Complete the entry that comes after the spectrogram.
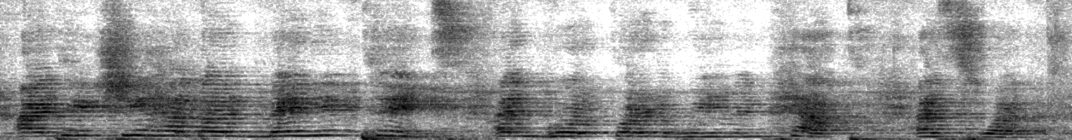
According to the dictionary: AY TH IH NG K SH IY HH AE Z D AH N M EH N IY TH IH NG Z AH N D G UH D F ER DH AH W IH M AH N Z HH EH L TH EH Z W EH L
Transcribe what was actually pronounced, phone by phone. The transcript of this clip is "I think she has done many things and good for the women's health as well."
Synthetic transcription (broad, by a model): AY TH IH NG K SH IY HH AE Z D AH N M EH N IY TH IH NG Z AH N G UH D F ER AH W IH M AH N HH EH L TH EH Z W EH L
